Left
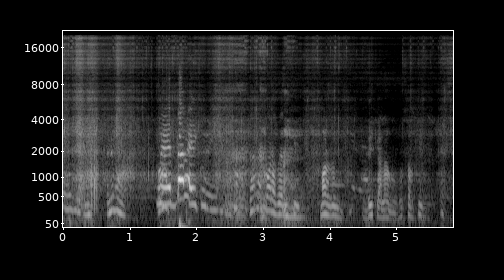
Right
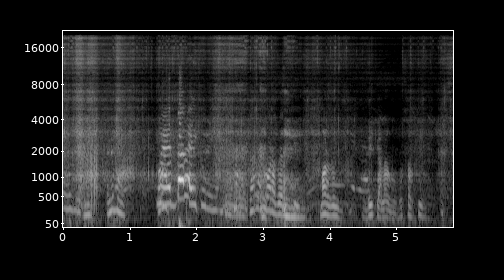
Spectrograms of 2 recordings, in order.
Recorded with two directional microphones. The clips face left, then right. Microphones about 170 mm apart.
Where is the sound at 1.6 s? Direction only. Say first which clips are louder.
Left 1 dB; 10° left (ahead or behind).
